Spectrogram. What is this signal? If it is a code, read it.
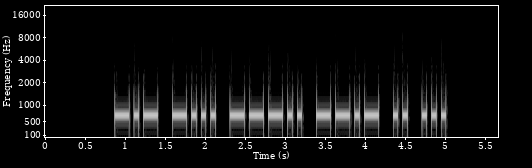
Morse code, heard as a keyed tone, about 19 wpm, 700 Hz. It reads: KB8QIS
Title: USA Call Signs Repeated 3x 20wpm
